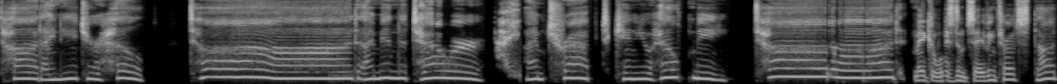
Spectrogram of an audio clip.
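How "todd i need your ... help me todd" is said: light, high, slow feminine calling voice. Voicing someone trapped in a tower, calling to a player for help: light feminine voice. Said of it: "a feminine light voice calling out to Todd".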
